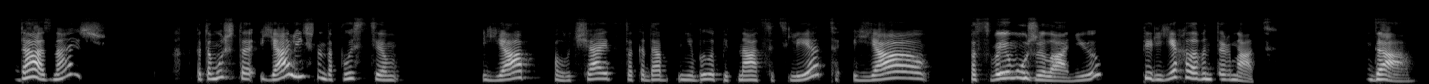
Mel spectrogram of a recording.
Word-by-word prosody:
Да, 310 Hz, +5 st, +6 dB
знаешь, 390 Hz, -, -5 dB, 0.9 s
потому 265 Hz, +6 st, -2 dB
что 310 Hz, -6 st, -3 dB
я 230 Hz, -3 st, +4 dB
лично, 360 Hz, -7 st, -1 dB
допустим, 235 Hz, -3 st, -5 dB, 0.8 s
я, 215 Hz, +9 st, +3 dB, 0.2 s
получается, 235 Hz, +4 st, -3 dB
когда 215 Hz, -1 st, -5 dB
мне 210 Hz, -2 st, -7 dB
было 230 Hz, +3 st, -2 dB
15 205 Hz, -2 st, -3 dB
лет, 205 Hz, -, -1 dB, 0.3 s
я 260 Hz, +8 st, +4 dB, 0.4 s
по 230 Hz, -, -1 dB
своему 275 Hz, +7 st, +1 dB
желанию 190 Hz, -, -1 dB, 0.4 s
переехала 275 Hz, +3 st, 0 dB
в 255 Hz, -, -3 dB
интернат. 230 Hz, -2 st, -2 dB, 1.1 s
Да. 185 Hz, -10 st, +3 dB
230 Hz, 90 wpm, -23 LUFS, 210-280 Hz, 1.1 s, Да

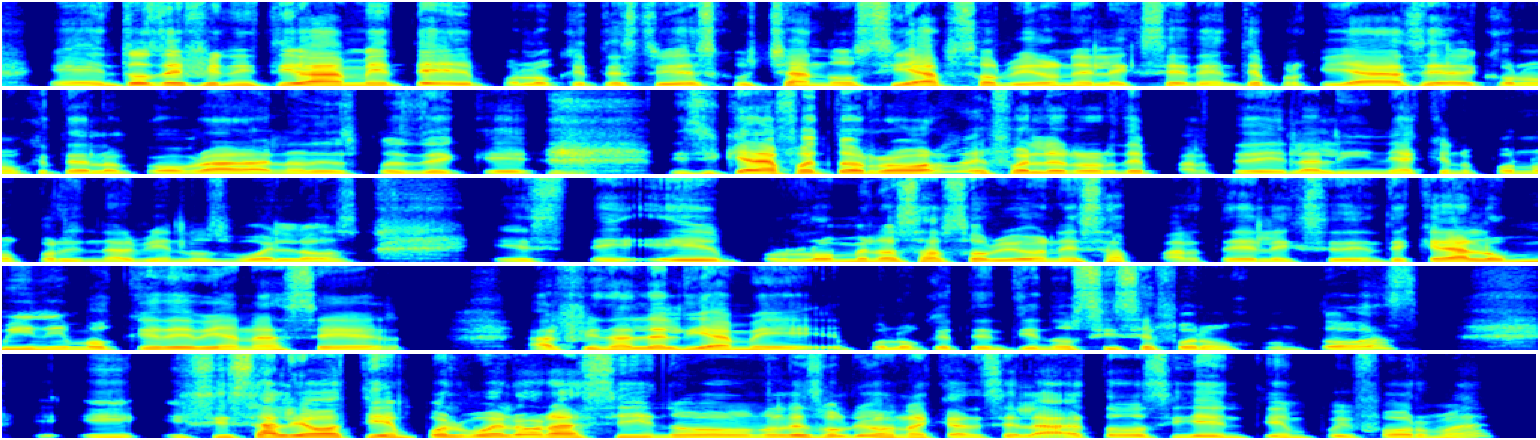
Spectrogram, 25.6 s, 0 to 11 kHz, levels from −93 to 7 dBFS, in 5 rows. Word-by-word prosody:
entonces, 190 Hz, +6 st, +3 dB
definitivamente, 215 Hz, -1 st, +4 dB
por 170 Hz, -, -11 dB
lo 160 Hz, -2 st, -2 dB
que 155 Hz, +2 st, -8 dB
te 155 Hz, -, -4 dB
estoy 155 Hz, +4 st, -2 dB
escuchando 175 Hz, -3 st, -1 dB
sí 185 Hz, +2 st, 0 dB
absorbieron 165 Hz, -2 st, +2 dB
el 140 Hz, -3 st, -1 dB
excedente, 175 Hz, -, -3 dB
porque 145 Hz, -, -12 dB
ya 150 Hz, 0 st, +5 dB
se 165 Hz, -, -10 dB
sería 150 Hz, -2 st, +3 dB
el 150 Hz, -, 0 dB
colmo 150 Hz, -1 st, -5 dB
que -, -, -12 dB
te 140 Hz, -, -1 dB
lo 130 Hz, -2 st, -4 dB
cobrara, 135 Hz, +1 st, +3 dB
¿no?, 155 Hz, +2 st, -4 dB
después 155 Hz, 0 st, -5 dB
de 165 Hz, -2 st, -2 dB
que 140 Hz, -2 st, -6 dB, 0.4 s
ni 180 Hz, -, -10 dB
siquiera 190 Hz, +3 st, +7 dB
fue 210 Hz, -1 st, +3 dB
tu 190 Hz, 0 st, +3 dB
error, 175 Hz, -, +4 dB
eh, 235 Hz, -, -1 dB
fue 180 Hz, -, +3 dB
el 170 Hz, -, +1 dB
error 160 Hz, -2 st, +1 dB
de 160 Hz, 0 st, -1 dB
parte 140 Hz, +1 st, -14 dB
de 135 Hz, -4 st, -2 dB
la 120 Hz, 0 st, 0 dB
línea 135 Hz, +5 st, -5 dB
que 150 Hz, -1 st, -10 dB
no 125 Hz, -, -12 dB
por 135 Hz, +2 st, -8 dB
no 135 Hz, -, -7 dB
coordinar 135 Hz, -4 st, -6 dB
bien 135 Hz, -1 st, -8 dB
los 125 Hz, -1 st, -10 dB
vuelos, 135 Hz, +9 st, -4 dB, 0.4 s
este, 165 Hz, +3 st, -4 dB
eh, 170 Hz, -, 0 dB
por 160 Hz, -2 st, -9 dB
lo 160 Hz, 0 st, 0 dB
menos 175 Hz, +4 st, -1 dB
absorbieron 155 Hz, 0 st, 0 dB
esa 160 Hz, +1 st, -3 dB
parte 145 Hz, +1 st, -9 dB
del 145 Hz, -3 st, -3 dB
excedente 135 Hz, +3 st, -6 dB
que 160 Hz, -, -5 dB
era 150 Hz, -1 st, +8 dB
lo 145 Hz, -2 st, +2 dB
mínimo 200 Hz, +9 st, -3 dB
que 165 Hz, -4 st, -3 dB
debían 145 Hz, 0 st, +1 dB
hacer, 150 Hz, 0 st, -2 dB, 0.4 s
al 150 Hz, +1 st, -2 dB
final 175 Hz, +1 st, -1 dB
del 195 Hz, -1 st, +3 dB
día 170 Hz, -2 st, +3 dB
me 150 Hz, -4 st, -4 dB
por 150 Hz, -, -8 dB
lo 140 Hz, -, -5 dB
que 145 Hz, +2 st, -7 dB
te 155 Hz, -, -7 dB
entiendo 155 Hz, +1 st, -5 dB
sí 150 Hz, 0 st, -6 dB
se 155 Hz, -, -3 dB
fueron 140 Hz, -2 st, -5 dB
juntos, 180 Hz, -, -7 dB, 0.5 s
¿y 195 Hz, -, -9 dB
y 185 Hz, -, -10 dB
sí 220 Hz, +6 st, -4 dB
salió 220 Hz, +1 st, +7 dB
a 220 Hz, -, +7 dB
tiempo 195 Hz, +1 st, +2 dB
el 215 Hz, -, +1 dB
vuelo 210 Hz, +4 st, +4 dB
ahora 215 Hz, -5 st, +6 dB
sí?, 225 Hz, +3 st, -3 dB
¿no 225 Hz, -1 st, 0 dB
no 225 Hz, 0 st, -2 dB
les 225 Hz, -1 st, +3 dB
volvieron 200 Hz, +1 st, +1 dB
a 190 Hz, -, +2 dB
cancelar 150 Hz, -2 st, 0 dB
a 215 Hz, -, -4 dB
todos 210 Hz, -2 st, -3 dB
y 195 Hz, -2 st, -1 dB
en 175 Hz, -2 st, -3 dB
tiempo 175 Hz, +1 st, -6 dB
y 185 Hz, -, -5 dB
forma? 180 Hz, -, -4 dB
165 Hz, 240 wpm, -23 LUFS, 150-190 Hz, 0.5 s, era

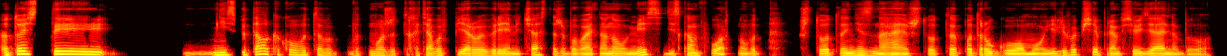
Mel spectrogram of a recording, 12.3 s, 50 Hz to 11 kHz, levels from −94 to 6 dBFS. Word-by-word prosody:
Ну 120 Hz, +1 st, +1 dB
то 170 Hz, -, +6 dB
есть 175 Hz, 0 st, +5 dB
ты 160 Hz, -2 st, +5 dB, 0.7 s
не 105 Hz, +13 st, -1 dB
испытал 135 Hz, +5 st, 0 dB
какого-то, 130 Hz, -6 st, -3 dB
в 115 Hz, -2 st, -6 dB
вот 115 Hz, +3 st, -10 dB
может, 110 Hz, -2 st, -4 dB
хотя 100 Hz, -1 st, -3 dB
бы 120 Hz, -, -1 dB
в 120 Hz, -, -14 dB
первое 105 Hz, 0 st, +1 dB
время, 100 Hz, -2 st, 0 dB
часто 125 Hz, +1 st, -3 dB
же 100 Hz, -, -5 dB
бывает, 95 Hz, 0 st, -1 dB
на 95 Hz, -, +1 dB
новом 100 Hz, -2 st, +1 dB
месте 140 Hz, +9 st, 0 dB
дискомфорт, 105 Hz, -1 st, -1 dB
ну 95 Hz, -, -2 dB
вот, 105 Hz, -, -6 dB, 0.3 s
что-то 110 Hz, +3 st, -2 dB
не 115 Hz, +1 st, +2 dB
знаешь, 95 Hz, -3 st, +1 dB
что-то 105 Hz, +3 st, -4 dB
по-другому 100 Hz, -5 st, +1 dB
или 100 Hz, +5 st, 0 dB
вообще 140 Hz, +2 st, -2 dB
прям 100 Hz, -1 st, -2 dB
всё 100 Hz, +1 st, -1 dB
идеально 95 Hz, -2 st, +1 dB
было? 90 Hz, 0 st, -7 dB
105 Hz, 170 wpm, -23 LUFS, 95-120 Hz, 0.7 s, то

